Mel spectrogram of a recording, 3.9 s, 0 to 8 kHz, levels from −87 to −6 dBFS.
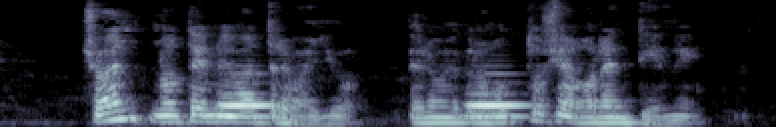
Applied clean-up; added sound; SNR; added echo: none; Wind instrument, woodwind instrument; -5 dB; none.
